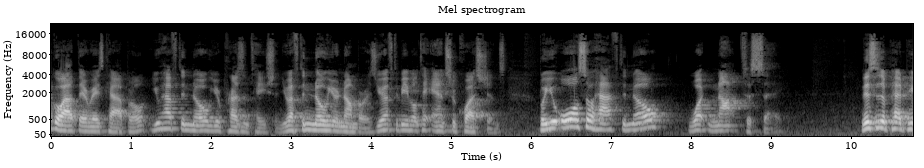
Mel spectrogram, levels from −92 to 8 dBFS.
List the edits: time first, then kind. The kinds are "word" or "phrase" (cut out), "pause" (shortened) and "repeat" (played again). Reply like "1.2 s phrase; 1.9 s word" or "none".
none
